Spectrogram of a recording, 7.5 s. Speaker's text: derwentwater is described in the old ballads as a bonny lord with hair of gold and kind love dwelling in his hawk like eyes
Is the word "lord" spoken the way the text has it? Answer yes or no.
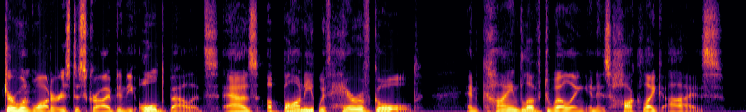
no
